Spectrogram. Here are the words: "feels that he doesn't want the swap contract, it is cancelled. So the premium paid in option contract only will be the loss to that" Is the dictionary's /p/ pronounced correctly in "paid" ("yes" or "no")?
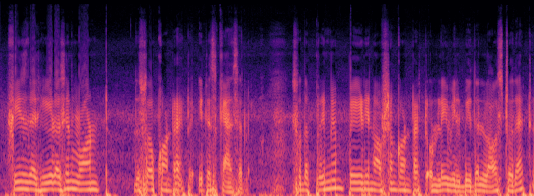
yes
